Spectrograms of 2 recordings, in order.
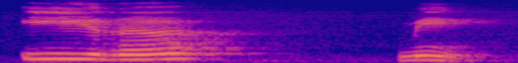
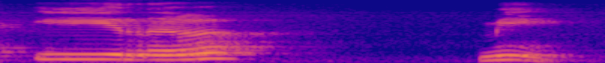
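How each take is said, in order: No difference in how they are said.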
